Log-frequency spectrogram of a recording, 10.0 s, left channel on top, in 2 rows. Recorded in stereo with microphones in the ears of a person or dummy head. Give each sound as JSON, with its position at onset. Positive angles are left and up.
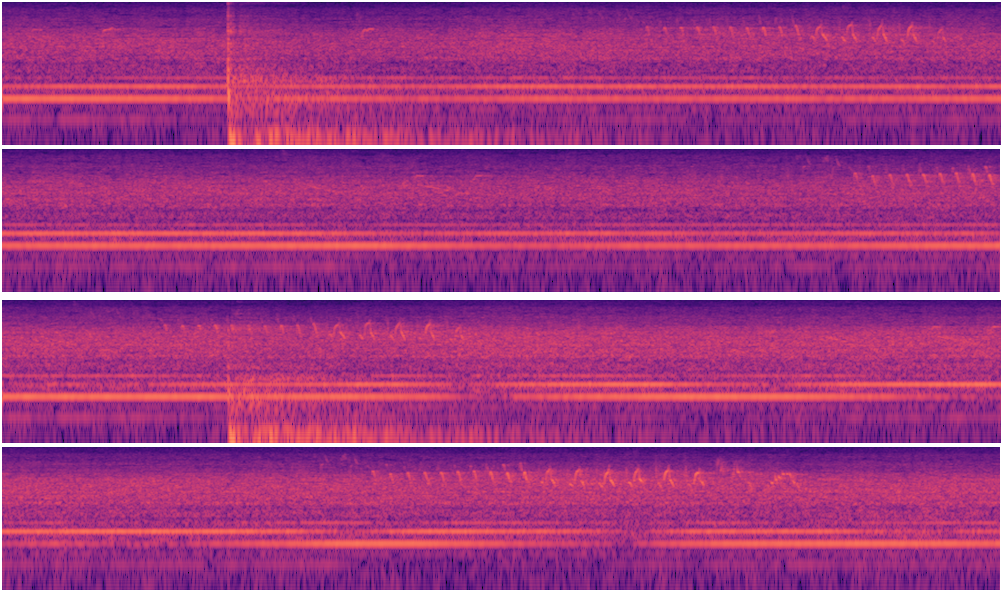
{"t": 1.1, "sound": "a thud", "side_deg": 45, "distance_m": 2.0}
